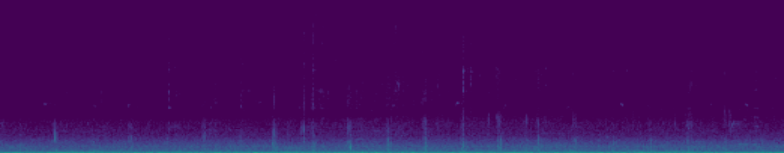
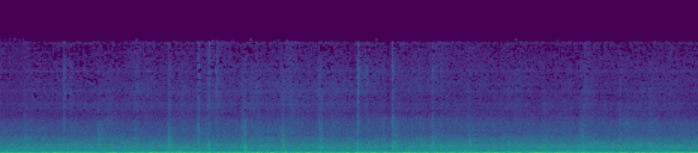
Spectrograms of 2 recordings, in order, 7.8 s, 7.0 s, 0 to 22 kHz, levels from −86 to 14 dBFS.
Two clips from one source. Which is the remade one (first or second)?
second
